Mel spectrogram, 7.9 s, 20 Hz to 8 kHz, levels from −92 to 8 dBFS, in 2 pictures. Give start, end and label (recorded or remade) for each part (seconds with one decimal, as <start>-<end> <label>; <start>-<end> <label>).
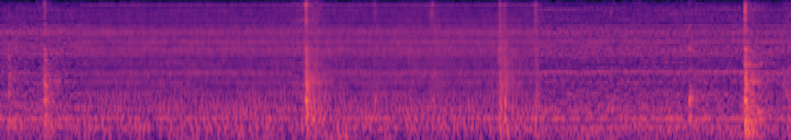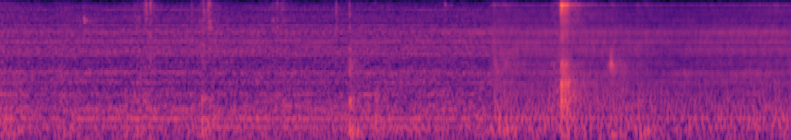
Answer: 0.0-0.4 recorded; 0.4-2.7 remade; 2.7-6.4 recorded; 6.4-7.9 remade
